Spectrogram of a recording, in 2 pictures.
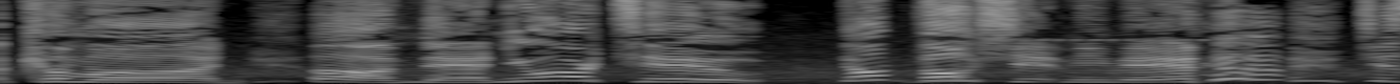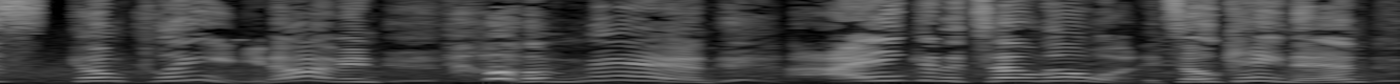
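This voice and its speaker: An actor playing a starstruck young vampire's servant in a video game, gushing and rambling in slangy American English. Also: male voice, very high-pitched, pushed and bright, slight background noise, heavily acted. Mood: excited, coaxing. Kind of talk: video game dialogue acting.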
